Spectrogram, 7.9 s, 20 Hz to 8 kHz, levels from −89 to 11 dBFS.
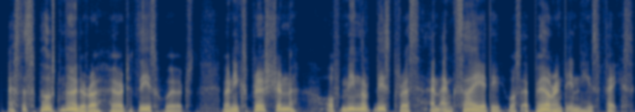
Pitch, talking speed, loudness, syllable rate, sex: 120 Hz, 145 wpm, -21 LUFS, 4.8 syllables/s, male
